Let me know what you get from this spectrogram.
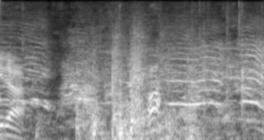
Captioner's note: crowd cheering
